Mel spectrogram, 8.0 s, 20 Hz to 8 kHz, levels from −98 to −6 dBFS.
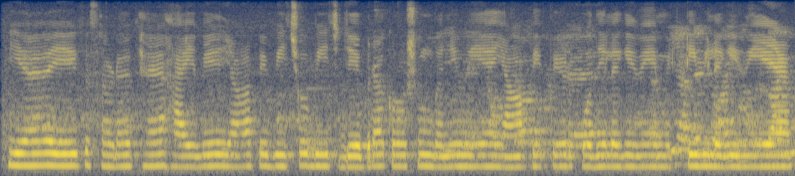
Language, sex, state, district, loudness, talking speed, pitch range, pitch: Hindi, female, Rajasthan, Bikaner, -17 LUFS, 195 wpm, 185-195 Hz, 190 Hz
